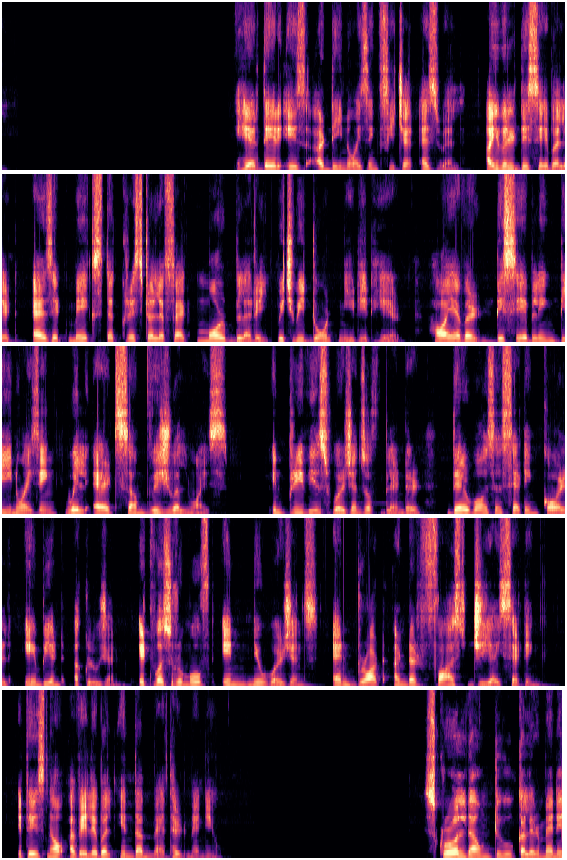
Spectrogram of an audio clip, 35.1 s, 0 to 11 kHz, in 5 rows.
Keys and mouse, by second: 0.4 click, 0.7 click, 1.1 click, 1.4 click, 2.6-3.0 middle drag, 5.0 click, 7.9 click, 10.6-12.7 drag, 13.1 click, 15.3 middle drag, 16.9 alt+click, 20.3 click, 24.6-26.3 drag, 27.3-29.0 drag, 32.0 click, 34.1 click.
